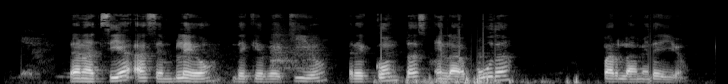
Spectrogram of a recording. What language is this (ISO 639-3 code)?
epo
